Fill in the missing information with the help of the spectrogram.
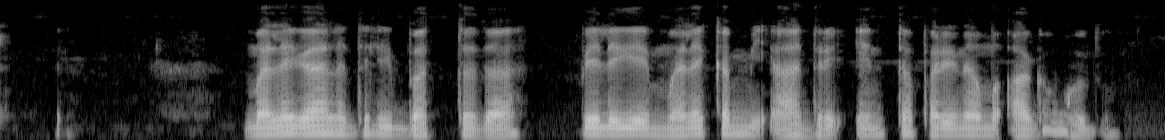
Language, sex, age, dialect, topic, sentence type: Kannada, male, 25-30, Coastal/Dakshin, agriculture, question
